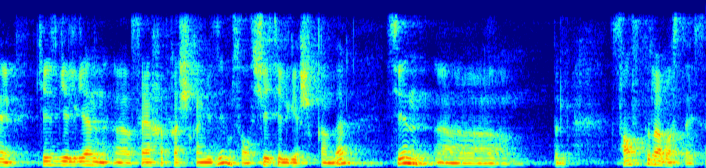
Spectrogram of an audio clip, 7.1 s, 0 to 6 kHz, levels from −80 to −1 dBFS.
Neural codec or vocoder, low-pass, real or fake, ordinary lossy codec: none; 5.4 kHz; real; none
